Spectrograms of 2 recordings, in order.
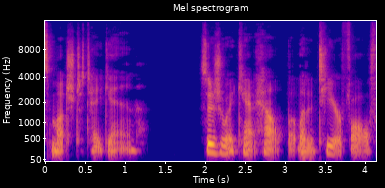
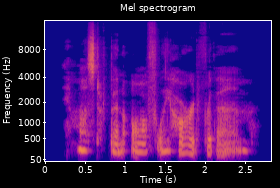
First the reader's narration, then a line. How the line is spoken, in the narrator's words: whispers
